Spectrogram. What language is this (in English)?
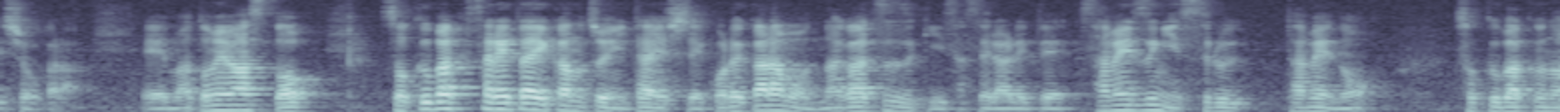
Japanese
